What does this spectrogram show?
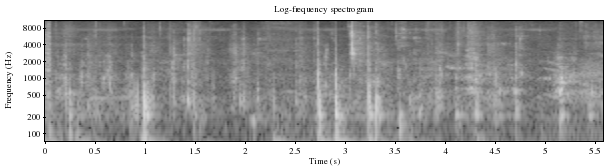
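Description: Close-up eating sounds: wet chewing and lip smacking in irregular short bursts as rice and fried chicken are eaten by hand.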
